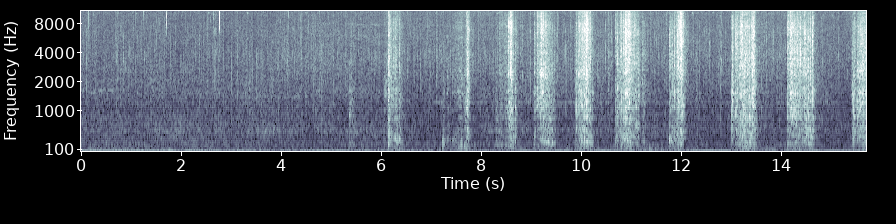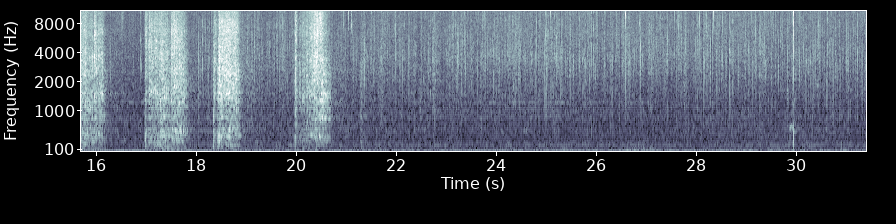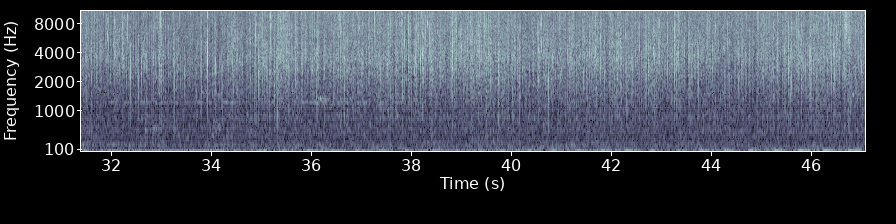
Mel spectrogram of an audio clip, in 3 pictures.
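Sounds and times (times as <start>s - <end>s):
low rumble: 0.0s - 47.0s
footsteps crunching in snow: 4.3s - 21.7s.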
